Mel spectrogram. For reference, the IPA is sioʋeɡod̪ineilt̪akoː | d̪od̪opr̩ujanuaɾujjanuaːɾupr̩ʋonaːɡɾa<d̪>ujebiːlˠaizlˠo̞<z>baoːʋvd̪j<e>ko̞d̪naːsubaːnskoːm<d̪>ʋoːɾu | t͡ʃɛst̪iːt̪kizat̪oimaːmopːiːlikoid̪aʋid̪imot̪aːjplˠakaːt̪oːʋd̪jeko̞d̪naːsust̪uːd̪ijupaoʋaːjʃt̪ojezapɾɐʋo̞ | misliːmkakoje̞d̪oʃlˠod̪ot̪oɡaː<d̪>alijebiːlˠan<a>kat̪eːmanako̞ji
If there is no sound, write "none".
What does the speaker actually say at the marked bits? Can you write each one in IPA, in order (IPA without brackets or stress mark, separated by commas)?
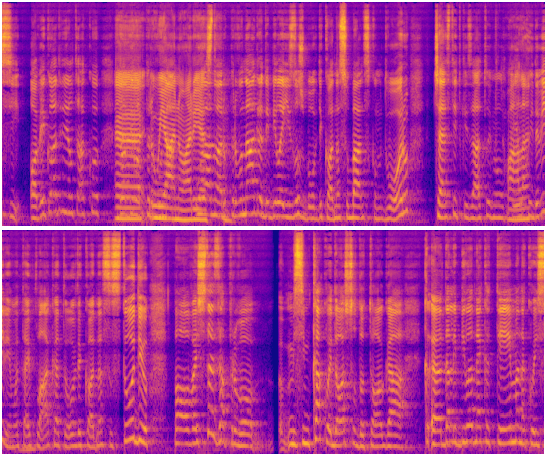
d̪, ʒ, e, d̪, d̪, ɛ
